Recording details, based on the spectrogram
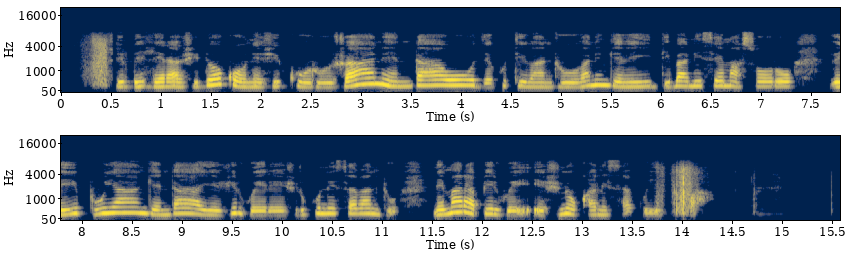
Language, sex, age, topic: Ndau, female, 36-49, health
